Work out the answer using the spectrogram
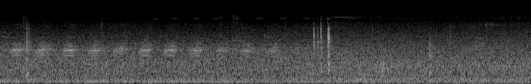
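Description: Mallards give a run of soft, nasal quacks in a steady series over a constant low background hiss, with a couple of sharp clicks near the end.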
